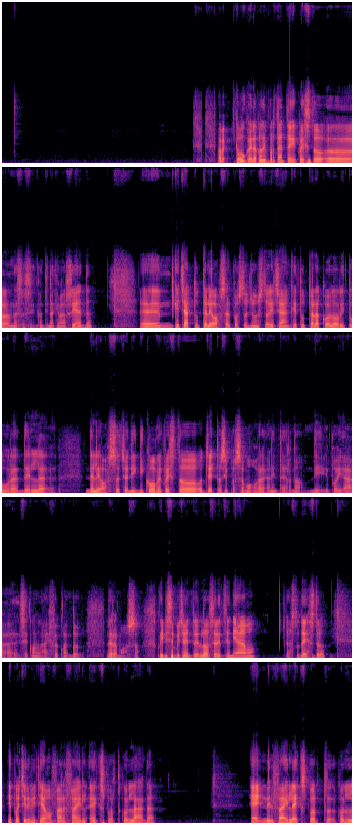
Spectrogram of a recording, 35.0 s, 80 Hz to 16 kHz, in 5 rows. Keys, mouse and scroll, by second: 24.2-25.7 right drag, 25.7-28.1 middle drag, 28.2-29.8 drag.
